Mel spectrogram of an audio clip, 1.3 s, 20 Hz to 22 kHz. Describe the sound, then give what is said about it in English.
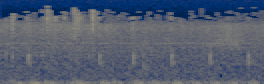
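Faint, evenly paced clicks of fingers typing on a computer keyboard, many quick keystrokes in a steady rhythm with no voices over them. “That's actually, I was typing Final Thingies MP3.”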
